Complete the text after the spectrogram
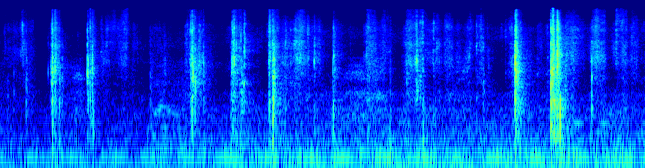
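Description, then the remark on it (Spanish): A deck of cards being shuffled again, a run of crisp, irregular snaps and riffling flicks over a low, steady background hum, with no one speaking. “Voy a barajar nuevamente.”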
